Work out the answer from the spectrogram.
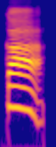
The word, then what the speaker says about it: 까: 모두 가와 발음이 비슷한데 까는 가보다는 세게 발음하고 공기가 나오지 않습니다.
